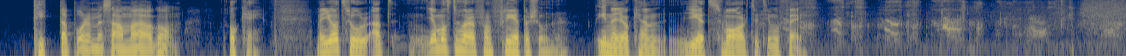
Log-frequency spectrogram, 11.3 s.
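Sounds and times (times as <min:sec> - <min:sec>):
speech: 0:00.4 - 0:08.7
pug breathy snuffling: 0:07.4 - 0:11.2
pug snorting and grunting with pig-like noises: 0:07.5 - 0:11.2.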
